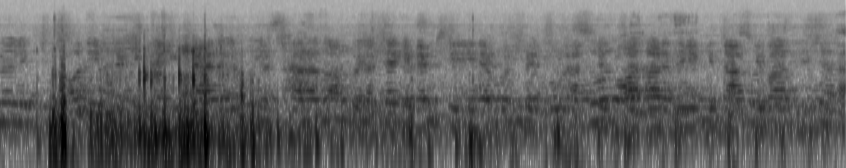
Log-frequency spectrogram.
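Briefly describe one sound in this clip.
An elderly man speaks and laughs up close.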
